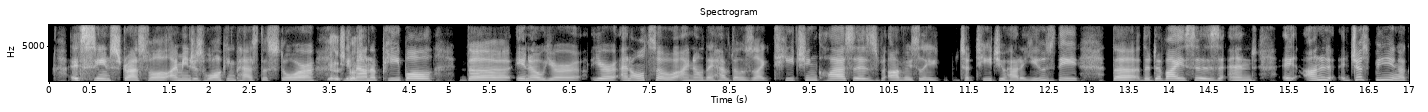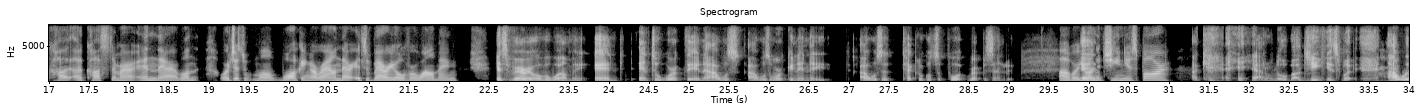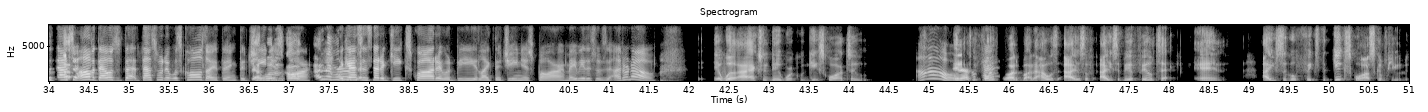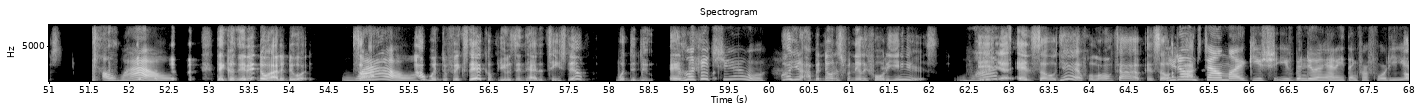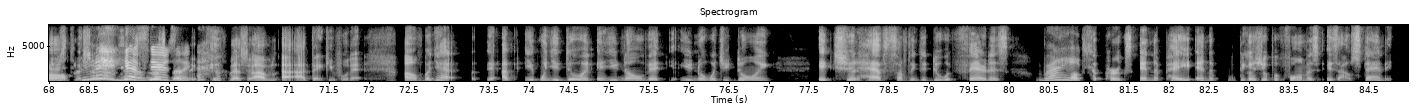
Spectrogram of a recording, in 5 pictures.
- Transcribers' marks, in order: laughing while speaking: "Okay, I don't know about genius, but"; laugh; other background noise; surprised: "What?"; laugh; laughing while speaking: "Yeah, seriously"
- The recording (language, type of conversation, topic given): English, unstructured, What feels fair to you about pay, perks, and performance at work?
